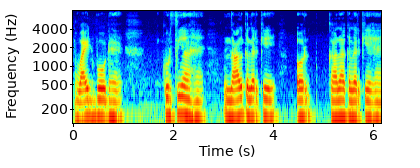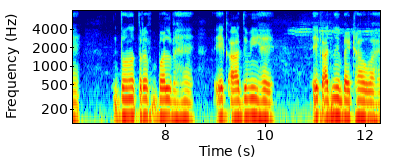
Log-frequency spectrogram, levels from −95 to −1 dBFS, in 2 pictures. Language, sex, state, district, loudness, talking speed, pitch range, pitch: Hindi, male, Bihar, Kishanganj, -19 LUFS, 120 wpm, 130-145 Hz, 135 Hz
